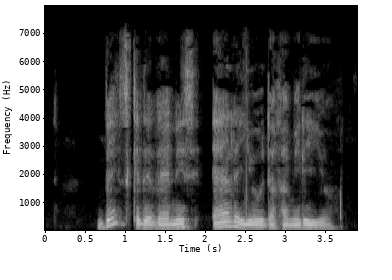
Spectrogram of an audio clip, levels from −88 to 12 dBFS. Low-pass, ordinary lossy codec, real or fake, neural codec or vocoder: 7.2 kHz; AAC, 32 kbps; real; none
